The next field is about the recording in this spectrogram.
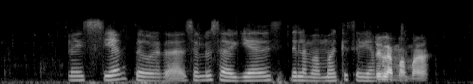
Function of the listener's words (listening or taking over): taking over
